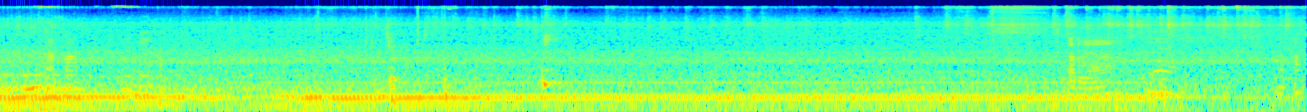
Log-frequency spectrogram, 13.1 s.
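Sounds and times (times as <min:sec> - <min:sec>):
car idling hum: 0:00.0 - 0:13.0.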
